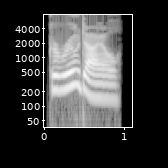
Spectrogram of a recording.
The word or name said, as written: gurudayal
